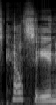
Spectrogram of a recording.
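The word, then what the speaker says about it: Kelce: That we've all been saying Kelsey wrong? – Yeah, right? – Apparently, it's Kels. – But, the whole world says it, Kelsey.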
